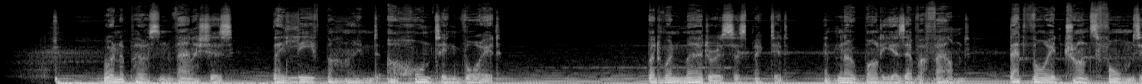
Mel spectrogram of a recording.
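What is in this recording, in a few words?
Narration, British Male Voiceover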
